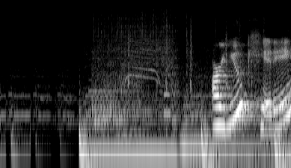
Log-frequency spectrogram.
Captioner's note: driller whirring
